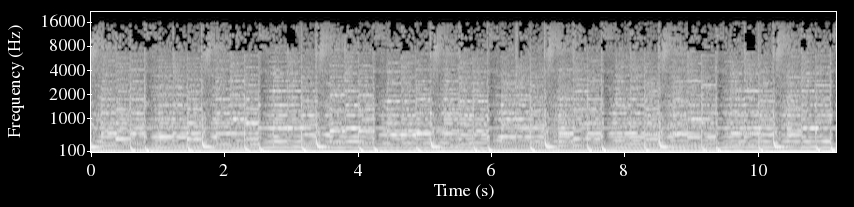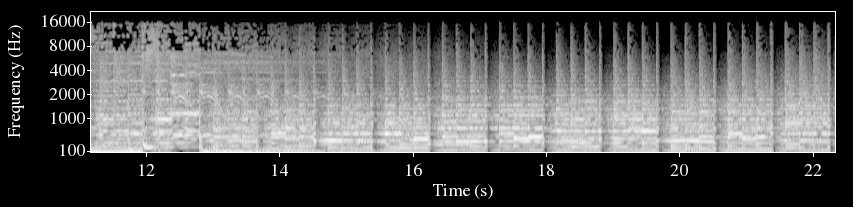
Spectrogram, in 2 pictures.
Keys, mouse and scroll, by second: 2.7 ctrl+alt+g, 6.1 ctrl+d, 7.0 typing, 8.0 typing, 18.8 click.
